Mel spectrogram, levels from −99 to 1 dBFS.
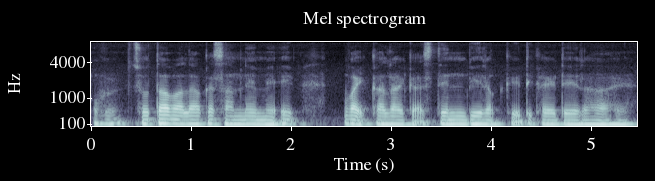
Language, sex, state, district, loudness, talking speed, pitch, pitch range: Hindi, male, Arunachal Pradesh, Lower Dibang Valley, -21 LUFS, 165 wpm, 105 Hz, 100-110 Hz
